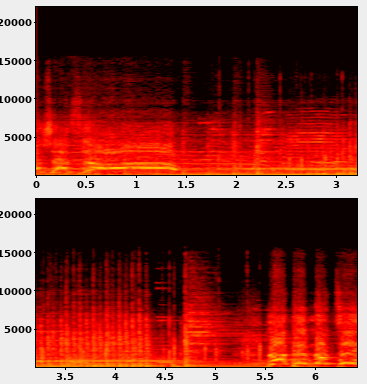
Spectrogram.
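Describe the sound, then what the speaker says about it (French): A congregation at an evangelistic crusade in Mahou shouts out Alleluia Jesus together, a loud, sustained roar of massed voices that dips briefly and then surges back. "Est-ce que tu peux crier Alléluia Jésus?"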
